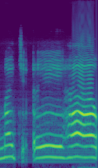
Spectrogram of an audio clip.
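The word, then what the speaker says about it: مجريها: Jadi tidak dibaca majriha, juga tidak dibaca majreha, tetapi bacanya adalah majriha, mencondongkan antara bacaan fathah dan kasroh.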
